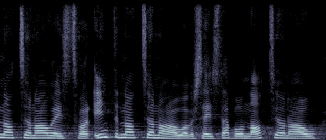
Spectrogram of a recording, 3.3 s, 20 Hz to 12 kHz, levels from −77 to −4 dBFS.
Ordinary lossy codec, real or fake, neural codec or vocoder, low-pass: none; real; none; none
